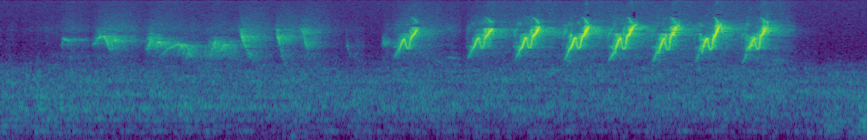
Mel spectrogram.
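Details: A wild common iora, recorded for training and luring birds, gives a short run of high warbled notes, then about eight sharp rising whistles at four per second, over a soft hiss.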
